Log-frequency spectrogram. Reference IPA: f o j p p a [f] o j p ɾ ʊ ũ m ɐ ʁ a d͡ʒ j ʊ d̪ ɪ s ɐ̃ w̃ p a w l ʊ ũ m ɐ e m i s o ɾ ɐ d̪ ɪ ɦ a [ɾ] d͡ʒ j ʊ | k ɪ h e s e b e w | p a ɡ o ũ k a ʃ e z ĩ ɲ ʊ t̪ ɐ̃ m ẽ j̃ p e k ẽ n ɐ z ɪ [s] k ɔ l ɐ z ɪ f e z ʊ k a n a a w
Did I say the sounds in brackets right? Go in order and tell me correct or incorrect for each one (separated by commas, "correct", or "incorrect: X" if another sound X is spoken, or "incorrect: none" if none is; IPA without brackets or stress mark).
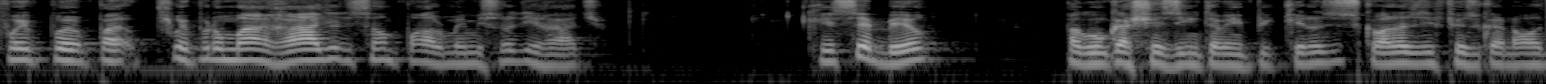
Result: correct, incorrect: none, correct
